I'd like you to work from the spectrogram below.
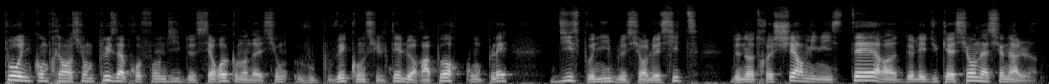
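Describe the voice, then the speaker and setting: A man talks alone on his educational podcast, reading from prepared notes. He breaks off now and then with hesitant asides and fillers. His voice sits in a middle pitch. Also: lively intonation, moderate pace, darkish tone. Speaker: teacher and podcast host. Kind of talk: solo educational podcast monologue.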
